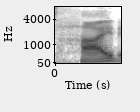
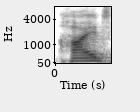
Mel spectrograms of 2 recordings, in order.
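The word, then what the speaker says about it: Heide: guy's name is curtis hyde h-e-i-d-e i think is how you say it worked in the fbi's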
